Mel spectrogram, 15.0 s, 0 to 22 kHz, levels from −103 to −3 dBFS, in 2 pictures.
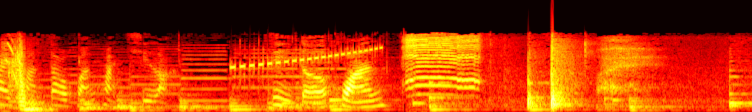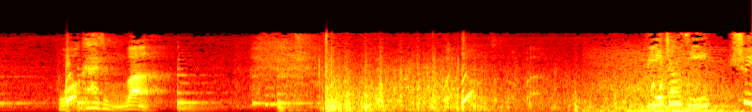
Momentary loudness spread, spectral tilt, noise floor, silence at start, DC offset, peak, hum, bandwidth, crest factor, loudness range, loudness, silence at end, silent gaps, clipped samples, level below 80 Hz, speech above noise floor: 18 LU; -3 dB/octave; -48 dBFS; 0 s; under 0.1%; 0 dBFS; none; 7 kHz; 22 dB; 5 LU; -20 LUFS; 0 s; none; under 0.1%; -36 dBFS; 29 dB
